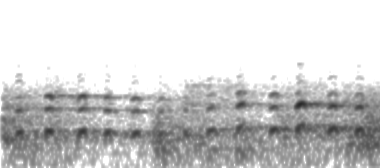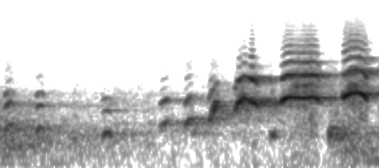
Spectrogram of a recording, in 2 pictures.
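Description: A monkey gives soft, rapid chattering notes, then breaks into loud, harsh, rising screeches.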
